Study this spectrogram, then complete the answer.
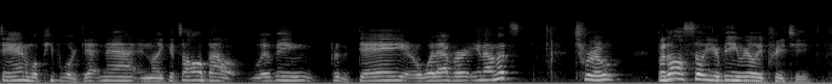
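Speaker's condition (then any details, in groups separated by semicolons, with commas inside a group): No condition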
